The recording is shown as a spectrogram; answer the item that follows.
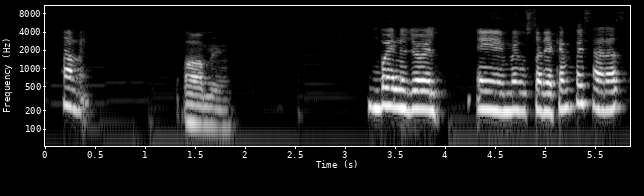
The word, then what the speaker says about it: Joel: Mi nombre completo es Joel, aunque algunos lo pronuncian como Joel, yo a veces prefiero que lo pronuncien con la J fuerte como como dice en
